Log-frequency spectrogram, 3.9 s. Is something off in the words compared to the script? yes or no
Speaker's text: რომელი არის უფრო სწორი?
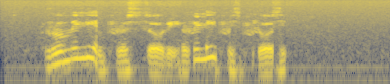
yes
